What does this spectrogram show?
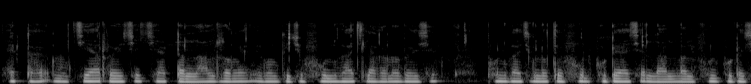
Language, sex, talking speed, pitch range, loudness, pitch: Bengali, male, 170 wpm, 130-140 Hz, -31 LUFS, 135 Hz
